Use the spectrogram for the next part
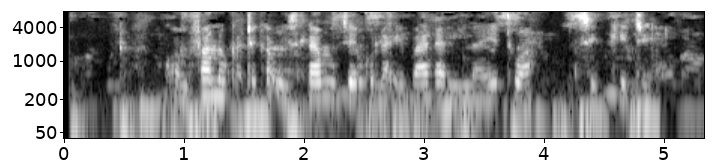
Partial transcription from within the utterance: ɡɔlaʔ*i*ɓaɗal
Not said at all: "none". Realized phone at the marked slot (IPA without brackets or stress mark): i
